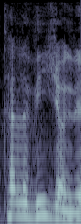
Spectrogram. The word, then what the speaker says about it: 텔레비: 텔레비 해야지 한국어인데, 테레비 하면 일본어이거든요.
